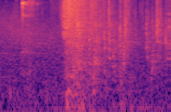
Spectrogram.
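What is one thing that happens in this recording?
A wooden crate smashes and splinters.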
